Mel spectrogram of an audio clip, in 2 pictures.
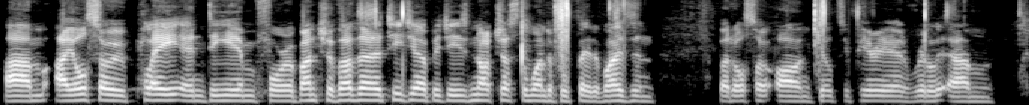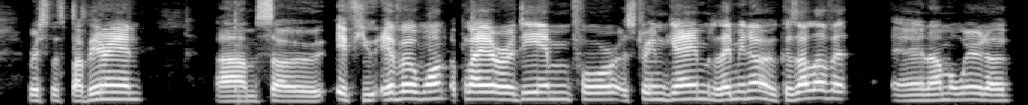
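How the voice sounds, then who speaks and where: Quirky, higher-voiced New man. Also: fairly even intonation, a little fast, a little mellow. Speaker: podcast guest player, performance capture actor. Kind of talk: casual self-introduction.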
